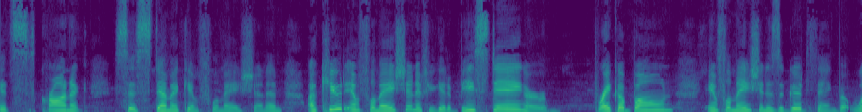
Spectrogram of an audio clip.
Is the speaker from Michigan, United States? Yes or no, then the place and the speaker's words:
yes; Michigan, United States; So I am from Michigan, and when we leave our garden hoses outside in the wintertime, they become stiff and inflexible.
